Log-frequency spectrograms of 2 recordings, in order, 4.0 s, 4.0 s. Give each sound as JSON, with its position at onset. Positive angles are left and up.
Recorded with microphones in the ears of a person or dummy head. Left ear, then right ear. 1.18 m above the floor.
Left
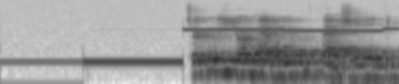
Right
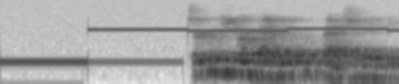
{"t": 1.9, "sound": "a woman speaking", "side_deg": 85, "distance_m": 4.5}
